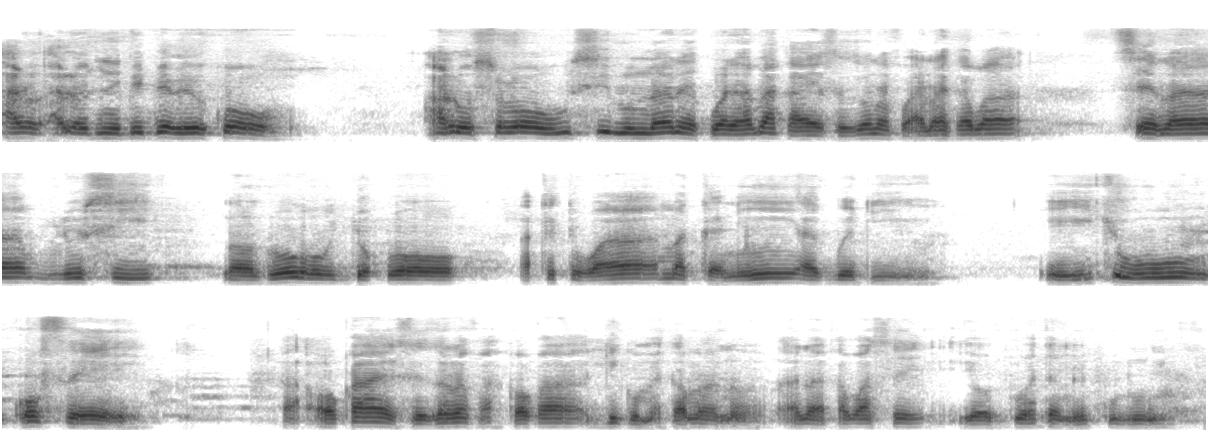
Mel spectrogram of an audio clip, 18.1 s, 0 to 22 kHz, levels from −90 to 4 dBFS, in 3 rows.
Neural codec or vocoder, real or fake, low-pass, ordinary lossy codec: codec, 16 kHz in and 24 kHz out, 2.2 kbps, FireRedTTS-2 codec; fake; 9.9 kHz; MP3, 64 kbps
